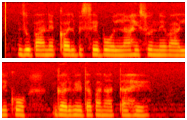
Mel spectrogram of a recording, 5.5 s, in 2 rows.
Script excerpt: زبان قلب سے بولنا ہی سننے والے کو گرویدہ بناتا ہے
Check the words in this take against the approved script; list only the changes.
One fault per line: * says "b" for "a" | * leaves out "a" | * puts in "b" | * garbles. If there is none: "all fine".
all fine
